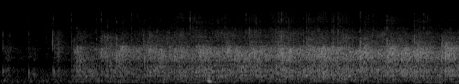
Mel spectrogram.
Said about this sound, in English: You're only applauding because it sucked for so long. That's embarrassing, man. You should be like, finally, what took you?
